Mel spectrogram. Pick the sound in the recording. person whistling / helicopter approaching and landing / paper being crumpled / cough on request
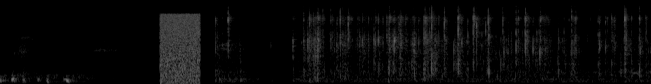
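paper being crumpled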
